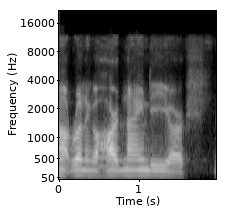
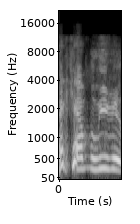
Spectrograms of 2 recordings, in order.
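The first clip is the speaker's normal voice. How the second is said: high, loud, excited joyful yell. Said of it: "just yelling at him".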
